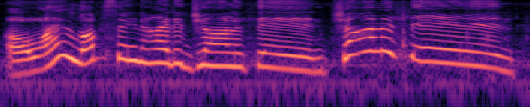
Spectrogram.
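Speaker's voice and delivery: high, loud, the name stretched out; gush, then draw the name out high; gushing greeting. Real, not acted. Delighting in saying hi to Jonathan, gushing. Gushes greeting to favorite viewer.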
